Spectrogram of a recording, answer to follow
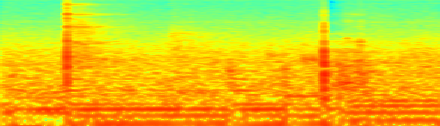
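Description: A metal spoon clinks twice against a glass bowl while cooked rice is scooped out, over steady background music.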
